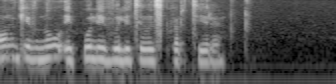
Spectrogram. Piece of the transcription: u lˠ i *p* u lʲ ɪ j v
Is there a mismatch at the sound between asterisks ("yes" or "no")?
no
